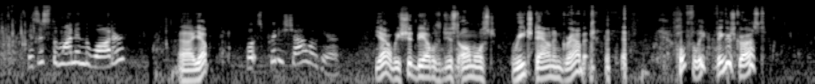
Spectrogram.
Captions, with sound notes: -Is this the one in the water? -Uh, yep. -Well it's pretty shallow here. -Yeah, we should be able to just almost, reach down and grab it. [chuckles] Hopefully. Fingers crossed.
